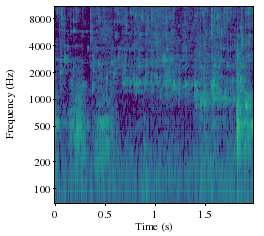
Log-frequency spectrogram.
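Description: Water poured into a pot to start a pandan syrup for a Thai red rubies dessert, a soft, steady trickling splash heard close and fairly quiet, with a brief brighter splash near the end.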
